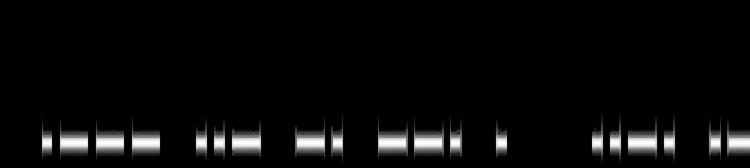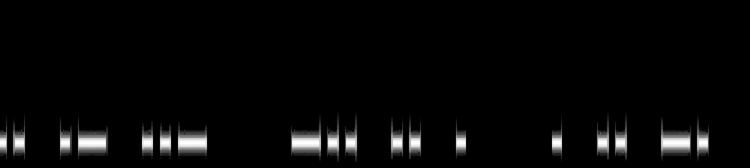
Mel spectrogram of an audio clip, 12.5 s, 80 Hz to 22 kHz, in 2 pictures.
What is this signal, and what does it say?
Morse code, heard as a keyed tone, about 16 wpm, spaced as for 14 wpm, 680 Hz. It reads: JUNGE FRAU DIE EIN
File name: Morsekurs / Witze / Witz 05 Dezember 2023 70 F80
